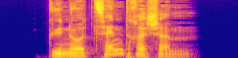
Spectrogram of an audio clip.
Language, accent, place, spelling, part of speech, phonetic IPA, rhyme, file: German, Germany, Berlin, gynozentrischem, adjective, [ɡynoˈt͡sɛntʁɪʃm̩], -ɛntʁɪʃm̩, De-gynozentrischem.ogg
- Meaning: strong dative masculine/neuter singular of gynozentrisch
